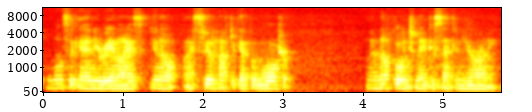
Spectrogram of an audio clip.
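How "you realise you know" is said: ordinary delivery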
